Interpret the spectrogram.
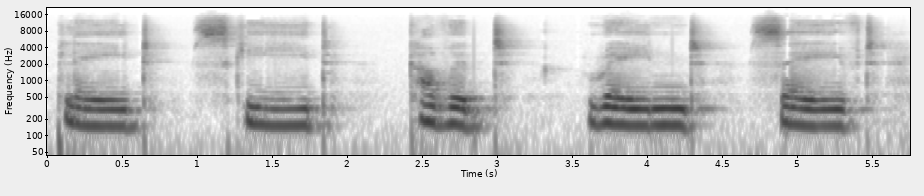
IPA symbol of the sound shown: d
